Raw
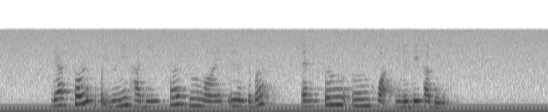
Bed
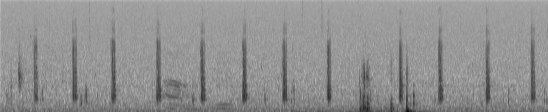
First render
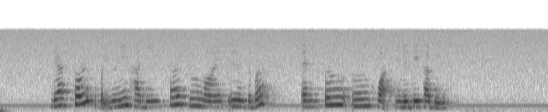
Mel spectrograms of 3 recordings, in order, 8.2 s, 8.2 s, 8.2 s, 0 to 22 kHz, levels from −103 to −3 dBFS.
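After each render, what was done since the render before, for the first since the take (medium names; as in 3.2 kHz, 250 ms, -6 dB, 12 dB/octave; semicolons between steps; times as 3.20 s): hum notches 50/100/150/200 Hz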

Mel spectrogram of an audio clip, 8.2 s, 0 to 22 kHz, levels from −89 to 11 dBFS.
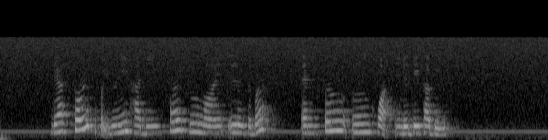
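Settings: noise reduction 6 dB, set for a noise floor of -53 dBFS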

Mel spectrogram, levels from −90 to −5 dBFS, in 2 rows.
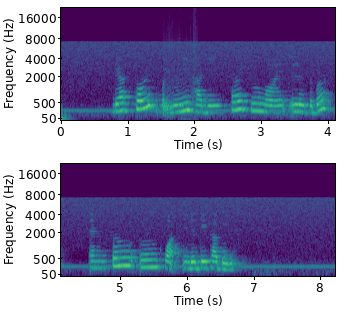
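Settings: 1.52–2.05 s: jump at every zero crossing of -48.5 dBFS; 4.08–4.68 s: peaking EQ 530 Hz -14.5 dB 0.47 oct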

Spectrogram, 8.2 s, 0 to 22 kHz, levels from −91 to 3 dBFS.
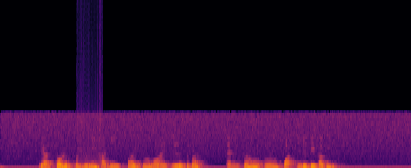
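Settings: trim +5 dB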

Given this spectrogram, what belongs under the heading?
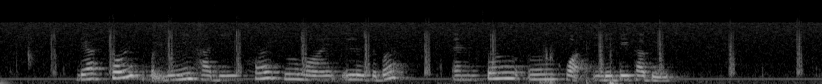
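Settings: add bed -17 dB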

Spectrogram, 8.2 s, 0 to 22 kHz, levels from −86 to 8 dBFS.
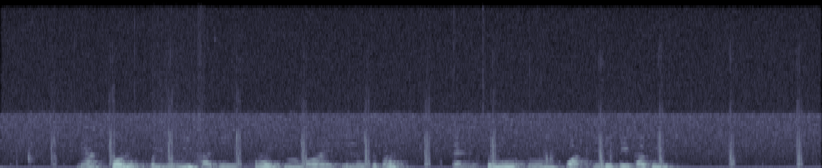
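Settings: tilt shelf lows -4.5 dB, about 920 Hz; comb 3.3 ms, depth 85%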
